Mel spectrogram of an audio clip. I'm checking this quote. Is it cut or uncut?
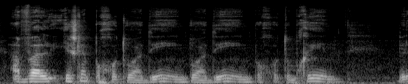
cut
